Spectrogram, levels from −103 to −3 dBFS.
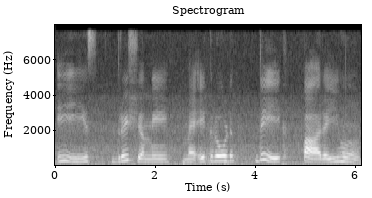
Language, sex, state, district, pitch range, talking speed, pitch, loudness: Hindi, female, Bihar, Kaimur, 190-275 Hz, 100 wpm, 235 Hz, -17 LUFS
